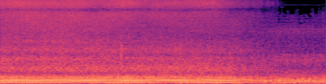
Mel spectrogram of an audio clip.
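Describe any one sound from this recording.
A small propeller plane's engine roars loudly outdoors.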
